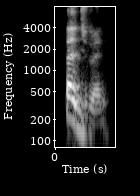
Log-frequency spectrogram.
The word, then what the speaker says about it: benzoin: My favourite essential oil is benzoin.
